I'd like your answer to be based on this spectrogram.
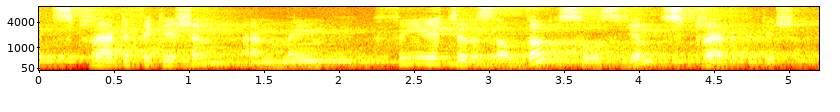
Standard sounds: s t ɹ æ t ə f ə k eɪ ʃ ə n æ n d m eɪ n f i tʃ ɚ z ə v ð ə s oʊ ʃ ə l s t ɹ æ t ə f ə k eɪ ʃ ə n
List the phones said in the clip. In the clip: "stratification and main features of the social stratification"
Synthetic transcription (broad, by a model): s t ɹ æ t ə f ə k eɪ ʃ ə n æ n d m eɪ n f i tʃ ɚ s ə v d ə s oʊ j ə l s t ɹ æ t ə f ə k eɪ ʃ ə n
